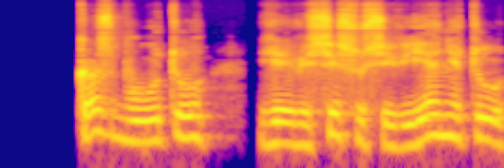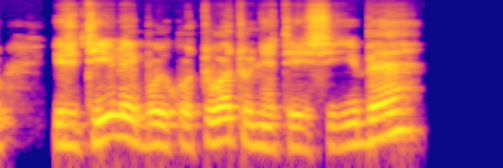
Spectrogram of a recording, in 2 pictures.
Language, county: Lithuanian, Šiauliai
